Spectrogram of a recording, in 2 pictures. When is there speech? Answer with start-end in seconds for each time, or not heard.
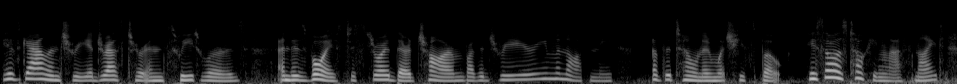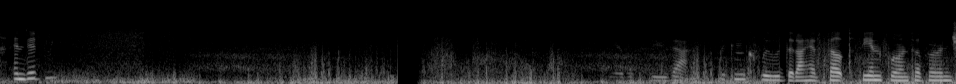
0.0-10.2, 15.7-19.0.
